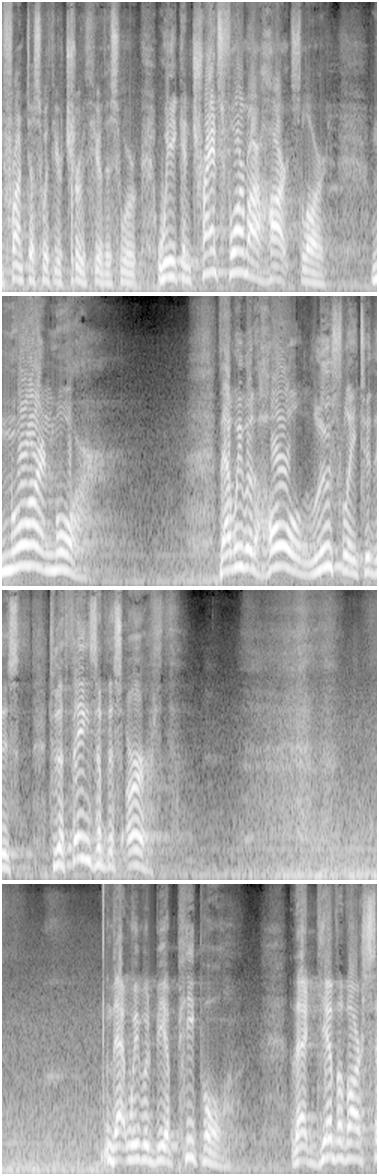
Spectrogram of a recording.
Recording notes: recorded Sunday mornings at Church of Hope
